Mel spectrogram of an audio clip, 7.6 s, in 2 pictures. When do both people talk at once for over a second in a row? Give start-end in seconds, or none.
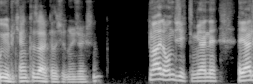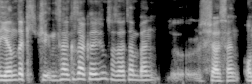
none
